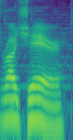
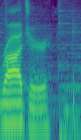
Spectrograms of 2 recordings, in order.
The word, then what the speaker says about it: Roger: thing you know yes it's pronounced rer not Roger is although just to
